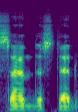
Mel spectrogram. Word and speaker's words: Sanderstead: the Bingham Road one I think it's sanderstead with a short a that's how the announcement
